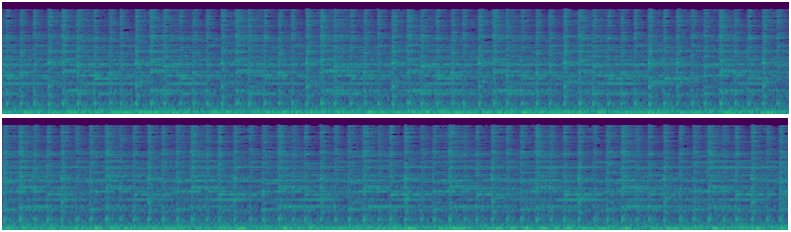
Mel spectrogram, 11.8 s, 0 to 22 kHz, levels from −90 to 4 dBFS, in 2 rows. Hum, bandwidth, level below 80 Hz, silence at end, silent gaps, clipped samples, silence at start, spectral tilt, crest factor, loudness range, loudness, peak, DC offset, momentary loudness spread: none; 17 kHz; -36 dBFS; 0 s; none; under 0.1%; 0 s; -3 dB/octave; 16 dB; 1 LU; -30 LUFS; -14 dBFS; under 0.1%; 2 LU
